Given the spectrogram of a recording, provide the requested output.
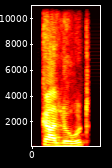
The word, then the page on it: carload: Indian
